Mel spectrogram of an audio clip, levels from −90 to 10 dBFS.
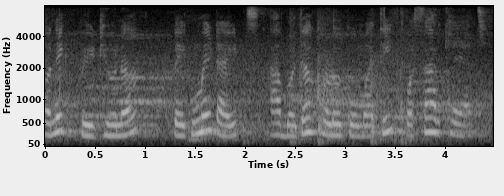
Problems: constant background noise, continuous background conversations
